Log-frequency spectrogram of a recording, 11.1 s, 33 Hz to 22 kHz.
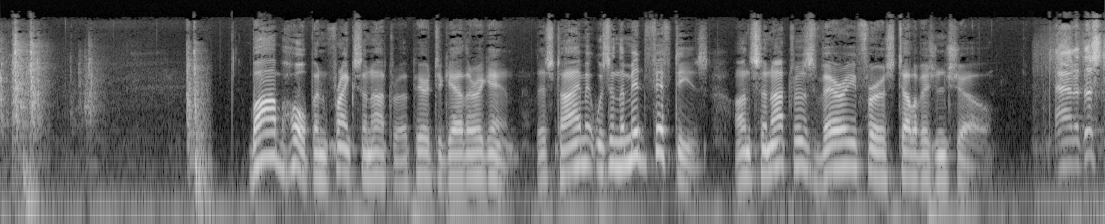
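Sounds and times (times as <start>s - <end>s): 
side door slamming shut: 0.0s - 0.6s, 1.8s - 2.2s
side door creaking open with scraping: 0.0s - 1.1s
speech: 2.5s - 11.0s.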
